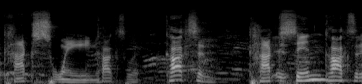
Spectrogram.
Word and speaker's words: coxswain: Coxswain. Coxswain. Coxswain? Coxswain. It's spelled coxswain, but it's coxswain. Coxswain. Like boatswain is bosun.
